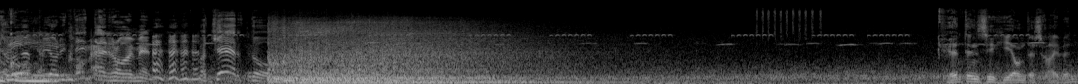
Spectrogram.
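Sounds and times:
speech: 0.0 - 3.3, 9.5 - 10.7
laughter: 1.3 - 2.2
car overtaking on a road to El Paso: 2.7 - 7.6.

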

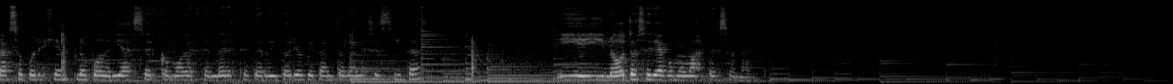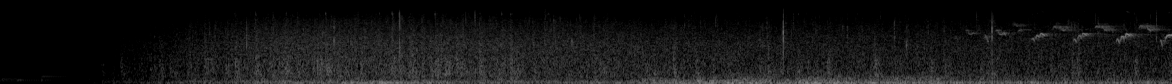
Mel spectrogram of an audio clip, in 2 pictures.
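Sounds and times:
speech: 0.0 - 4.8, 5.6 - 7.7
soft melodic notes: 0.7 - 7.8
rain pouring down on city streets: 12.6 - 23.4.

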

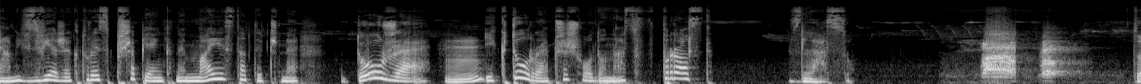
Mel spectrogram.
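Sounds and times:
speech: 0.0 - 7.2, 7.9 - 8.6, 9.8 - 10.2
roe deer barking: 9.4 - 11.4.

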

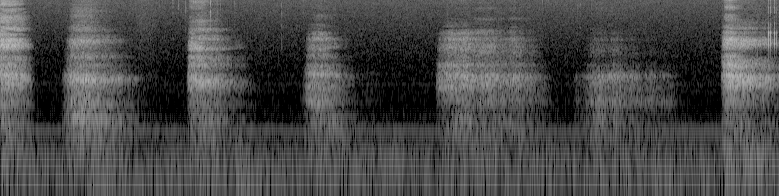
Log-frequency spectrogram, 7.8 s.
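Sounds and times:
person breathing in and out slowly: 0.0 - 3.6, 4.4 - 7.7.

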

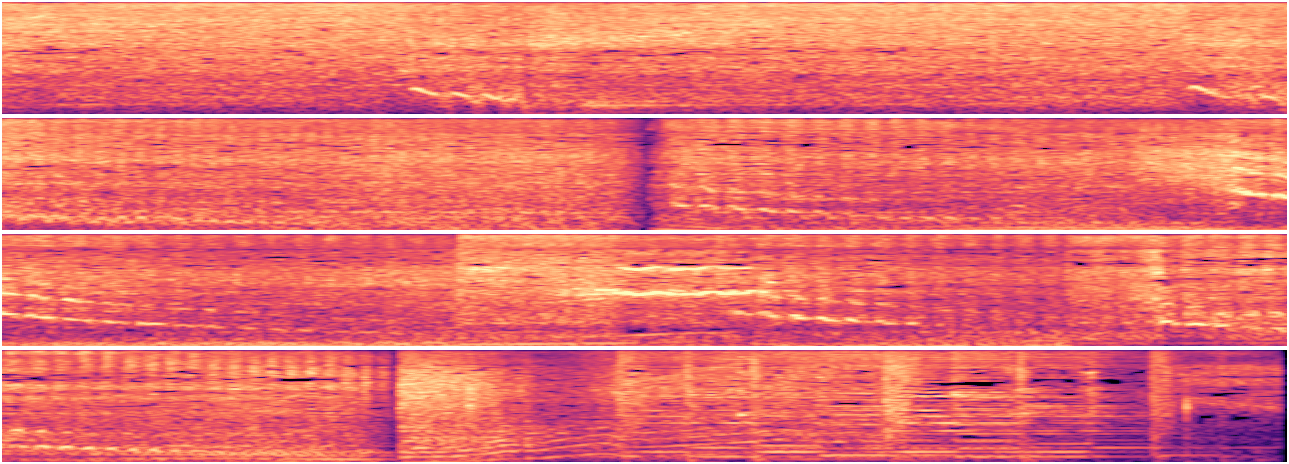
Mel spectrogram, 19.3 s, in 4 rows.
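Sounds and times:
high whistling turbo spool: 0.0 - 3.8, 9.2 - 15.8
turbocharged car engine revving: 0.0 - 18.3.

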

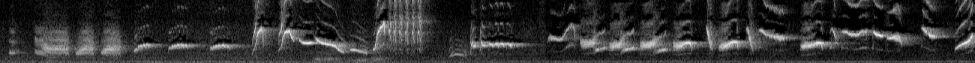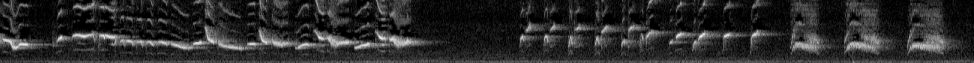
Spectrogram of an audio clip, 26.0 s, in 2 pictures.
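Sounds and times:
bird singing: 0.0 - 18.8, 19.9 - 25.8.

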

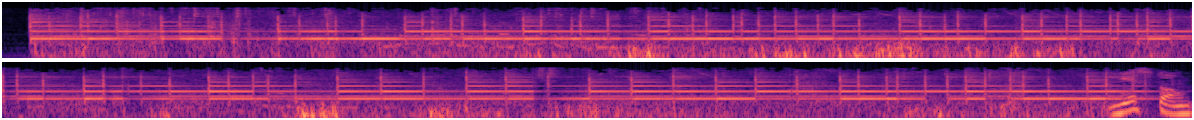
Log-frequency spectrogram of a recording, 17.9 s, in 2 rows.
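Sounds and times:
ringing phonolith bell stones struck: 0.2 - 17.8.

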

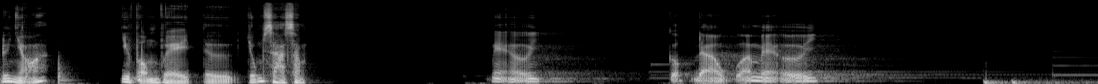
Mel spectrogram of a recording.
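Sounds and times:
speech: 0.0 - 0.6, 1.2 - 3.2, 4.9 - 5.6, 6.7 - 8.3
heartbeat pounding: 9.8 - 10.6.

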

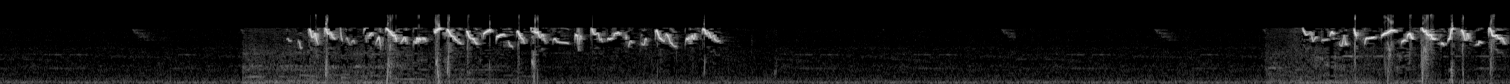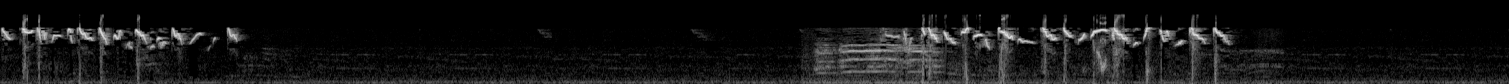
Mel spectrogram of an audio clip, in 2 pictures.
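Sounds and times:
low background rumble: 0.0 - 30.1
songbird singing: 0.5 - 2.0, 2.8 - 7.4, 9.2 - 12.2, 13.0 - 17.6, 19.5 - 22.7, 23.5 - 27.8.

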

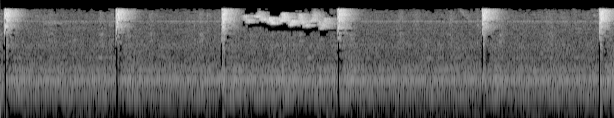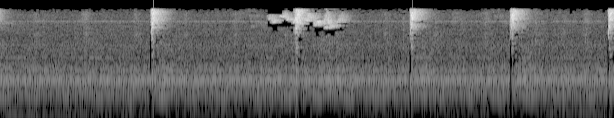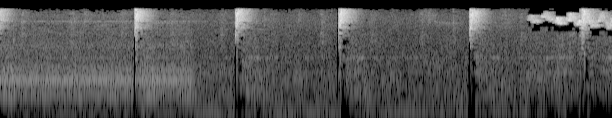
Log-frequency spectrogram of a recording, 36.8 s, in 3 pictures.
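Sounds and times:
ultramarine grosbeak song: 0.0 - 1.2, 2.2 - 13.5, 15.1 - 23.4, 24.2 - 28.0, 29.2 - 29.8, 31.3 - 31.8, 33.1 - 34.4, 35.1 - 36.7.

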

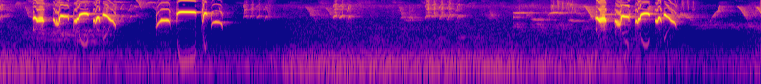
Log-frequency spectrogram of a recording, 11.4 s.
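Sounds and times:
lovebird calls: 0.0 - 3.4, 7.7 - 10.3.

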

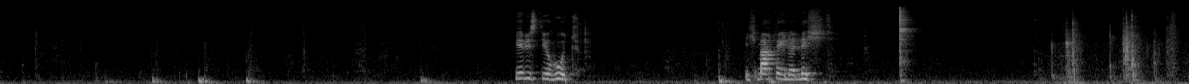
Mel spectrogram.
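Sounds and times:
speech: 5.2 - 6.0, 7.5 - 8.4
door being opened: 10.3 - 11.7.

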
